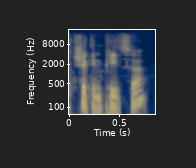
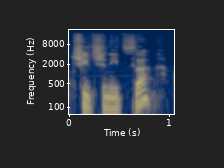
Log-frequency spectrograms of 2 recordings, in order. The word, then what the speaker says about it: Chichen Itza: I like to call it chicken pizza, but it's called Chichen Itza. I just couldn't pronounce the word Chichen Itza.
